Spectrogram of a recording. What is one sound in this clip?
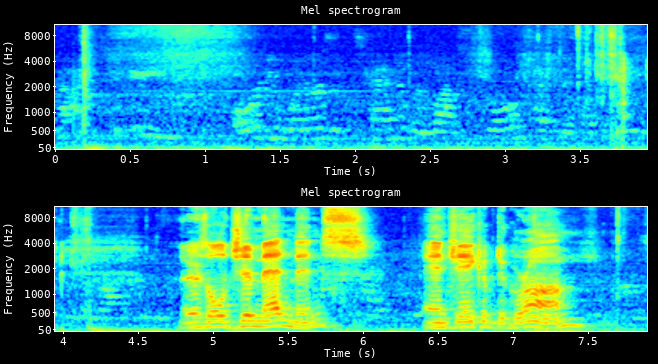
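Paper wrappers and cards rustle and slide in hands.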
